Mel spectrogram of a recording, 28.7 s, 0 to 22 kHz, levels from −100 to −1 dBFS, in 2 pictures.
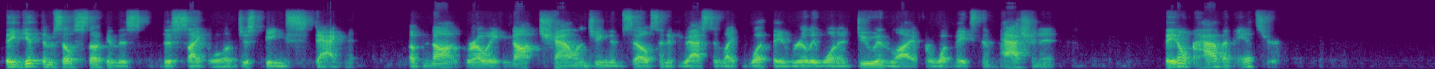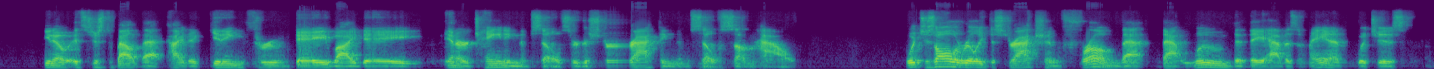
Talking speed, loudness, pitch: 165 wpm, -23 LUFS, 100 Hz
